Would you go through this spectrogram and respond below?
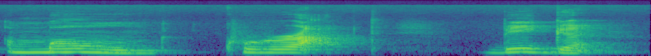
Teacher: So most of the time we mark stress pattern on the second syllable for verbs of two syllables and the preposition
